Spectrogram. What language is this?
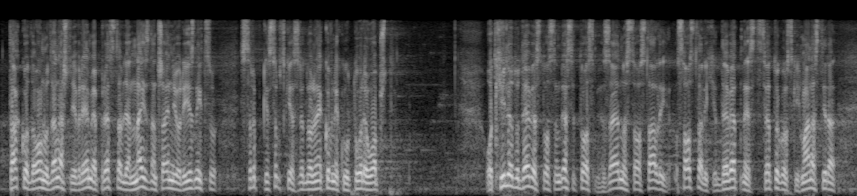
Serbian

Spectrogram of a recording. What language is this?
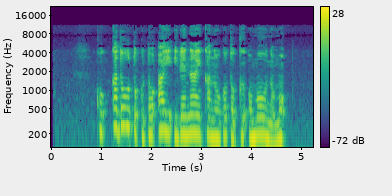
Japanese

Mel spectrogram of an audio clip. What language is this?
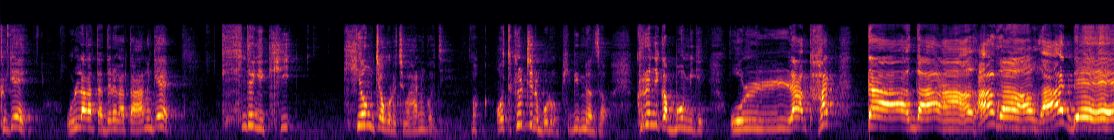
Korean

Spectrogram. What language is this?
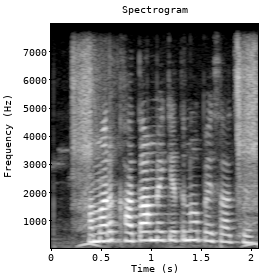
Maithili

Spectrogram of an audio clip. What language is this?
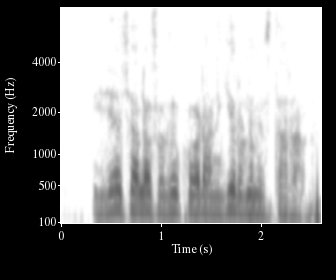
Telugu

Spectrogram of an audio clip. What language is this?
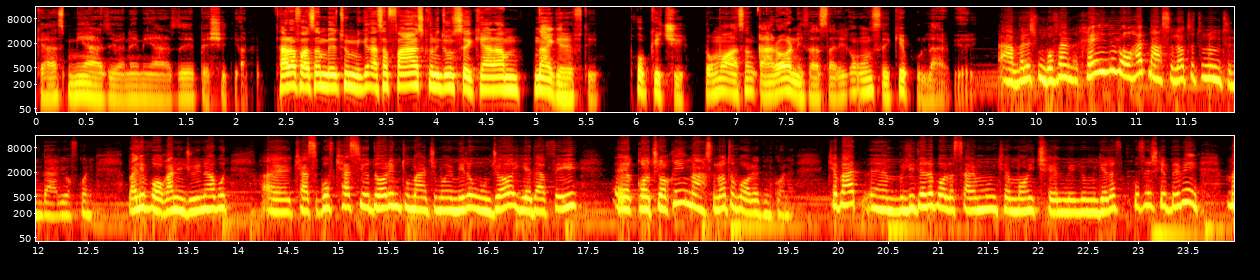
Persian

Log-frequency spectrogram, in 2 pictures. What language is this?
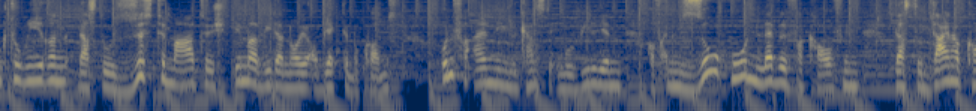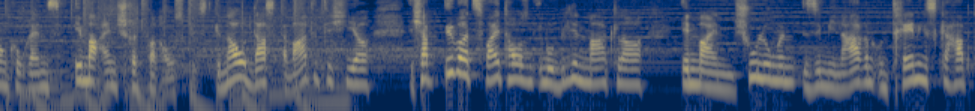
German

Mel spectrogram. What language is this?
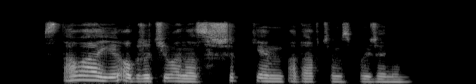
Polish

